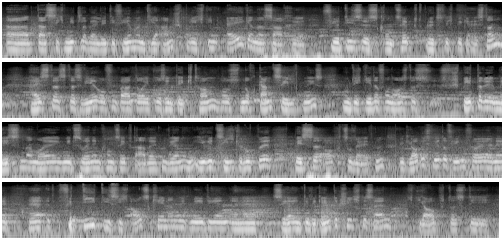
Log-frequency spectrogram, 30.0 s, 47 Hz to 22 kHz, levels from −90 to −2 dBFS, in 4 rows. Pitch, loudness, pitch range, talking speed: 135 Hz, -24 LUFS, 125-145 Hz, 150 wpm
